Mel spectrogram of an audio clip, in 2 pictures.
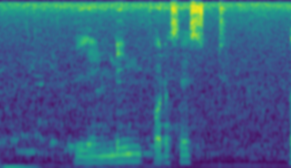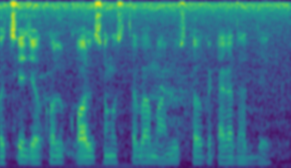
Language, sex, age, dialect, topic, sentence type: Bengali, female, 18-24, Jharkhandi, banking, statement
